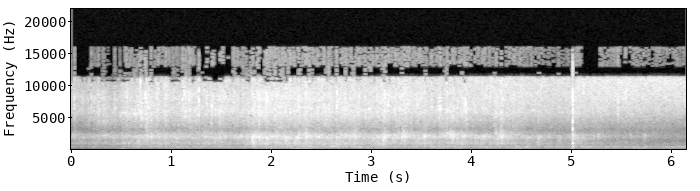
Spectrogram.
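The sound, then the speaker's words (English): A crowd claps steadily in a dense, sustained wash of applause that holds a fairly even loudness throughout, with one sharp louder clap standing out near the end. “Would you please, with a round of applause, welcome our transformational leader”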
